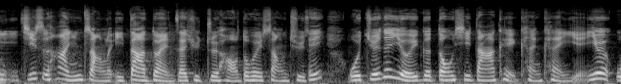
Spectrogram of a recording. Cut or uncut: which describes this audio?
cut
